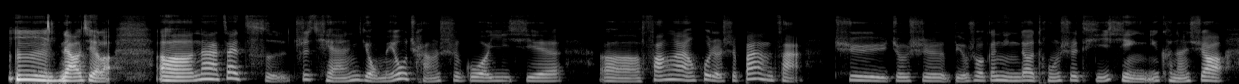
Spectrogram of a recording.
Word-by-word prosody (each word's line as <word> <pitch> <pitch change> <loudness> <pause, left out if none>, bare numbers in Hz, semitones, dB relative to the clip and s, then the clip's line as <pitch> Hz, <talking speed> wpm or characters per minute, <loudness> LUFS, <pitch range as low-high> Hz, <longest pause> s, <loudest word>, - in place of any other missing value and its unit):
嗯， 215 -3 +10 0.2
了 175 0 +9
解 180 -1 +4
了。 145 - 0 0.4
呃， 180 -1 +7
那 245 +3 +3
在 270 +3 +1
此 180 - -12
之 225 - -9
前 185 -4 -7
有 170 -6 -4
没 150 +3 -9
有 255 +6 -1
尝 165 - -11
试 180 +2 -12
过 170 -1 -5
一 170 +1 -10
些， 160 -1 -7 0.3
呃， 145 -3 -5
方 200 +8 -4
案 210 -5 -2
或 200 +3 -5
者 165 -5 -5
是 185 +4 -13
办 245 +1 -3
法 195 - -6 0.3
去 180 -5 -6
就 165 0 -8
是 165 -3 -8
比 150 +2 -12
如 145 - -8
说 180 +1 -7
跟 195 +2 -6
您 175 -2 -6
的 185 0 -3
同 170 -1 -10
事 185 +1 -8
提 185 -3 -12
醒， 160 - -6
您 - - -7
可 180 -1 -11
能 145 0 -6
需 170 +2 -10
要 175 -4 +2
175 Hz, 215 characters per minute, -23 LUFS, 160-195 Hz, 0.4 s, 嗯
